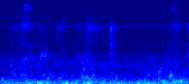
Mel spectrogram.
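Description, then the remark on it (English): A faint, steady low roar of an airplane engine flying very high overhead, passing slowly from behind and to the right, droning continuously with a soft rumbling texture, while brief airy hisses flicker in and out above it. No one speaks. “I hear the distant roar of the plane's engine from behind me to my right, slowly coming over me, very, very, very high up.”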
